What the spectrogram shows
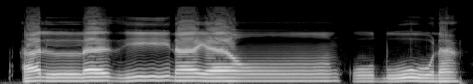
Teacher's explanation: Izhar itu jelas, idgham itu dimasukkan sehingga nun atau tanwinnya hilang. Sedangkan ikhfa itu nunnya disamarkan kepada huruf qaf. Dan qaf termasuk huruf yang tebal, maka ikhfanya juga ikhfa yang kita tebalkan.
